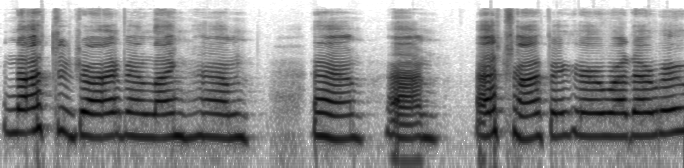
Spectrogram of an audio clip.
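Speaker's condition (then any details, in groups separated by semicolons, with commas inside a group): ALS; slurred speech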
